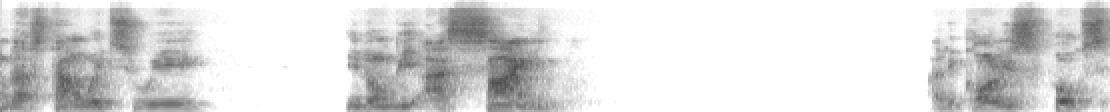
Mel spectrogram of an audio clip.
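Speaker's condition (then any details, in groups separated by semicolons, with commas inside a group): No condition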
